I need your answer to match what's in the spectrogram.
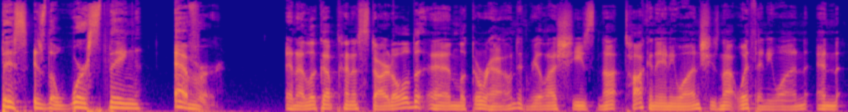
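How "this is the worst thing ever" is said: retold angry outburst. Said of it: "really loud and, like, angry".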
